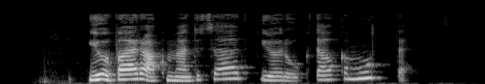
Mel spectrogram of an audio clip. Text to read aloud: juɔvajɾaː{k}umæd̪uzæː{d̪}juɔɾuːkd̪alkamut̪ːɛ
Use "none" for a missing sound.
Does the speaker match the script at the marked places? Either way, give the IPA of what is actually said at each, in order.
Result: k, d̪

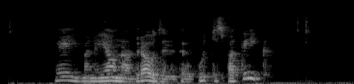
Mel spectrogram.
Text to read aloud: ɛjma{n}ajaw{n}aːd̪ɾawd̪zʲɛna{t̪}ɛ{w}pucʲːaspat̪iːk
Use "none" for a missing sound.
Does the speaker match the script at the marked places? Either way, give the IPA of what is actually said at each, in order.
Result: n, n, t̪, w

